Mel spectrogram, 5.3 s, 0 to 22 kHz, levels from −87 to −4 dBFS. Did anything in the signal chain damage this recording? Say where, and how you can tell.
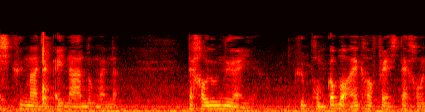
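Yes. AAC compression damages the speech throughout, at the codec stage: nothing remains above 6.6 kHz, and the audio sounds plainly dull, smeared and fizzy. The likely cause is an AAC-LC encoder lowering its cut-off and coarsely quantising bands, which fits a bitrate near 24 kbps.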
